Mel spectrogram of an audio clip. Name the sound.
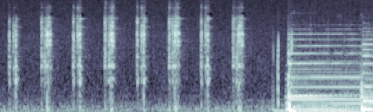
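clock ticking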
